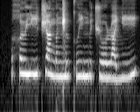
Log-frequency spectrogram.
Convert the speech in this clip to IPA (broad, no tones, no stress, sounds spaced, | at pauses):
χ ɯ j i t͡ʃ a ŋ ʌ ŋ͡ǁ ɯ kʷʼ i ŋ ɯ t͡ʃ o ɹ a ʎ i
